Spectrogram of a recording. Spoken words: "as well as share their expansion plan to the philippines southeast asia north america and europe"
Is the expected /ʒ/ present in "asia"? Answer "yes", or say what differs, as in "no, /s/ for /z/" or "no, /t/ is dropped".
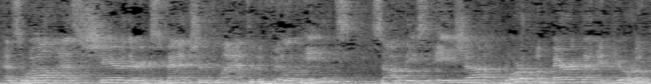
yes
